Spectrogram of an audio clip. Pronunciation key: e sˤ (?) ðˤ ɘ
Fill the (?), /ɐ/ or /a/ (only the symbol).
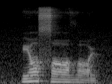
a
